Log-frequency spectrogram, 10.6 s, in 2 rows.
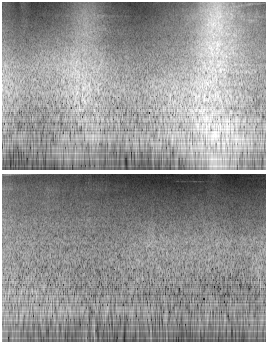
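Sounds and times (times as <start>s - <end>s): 
car passing on a highway: 0.0s - 7.2s.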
